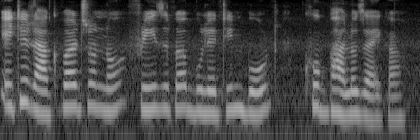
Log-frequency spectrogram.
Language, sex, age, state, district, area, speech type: Bengali, female, 18-30, West Bengal, Howrah, urban, read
